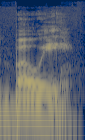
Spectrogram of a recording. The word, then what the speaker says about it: Bowie: put that one to rest because it's definitely bowie yeah that's that that was definitely his his pronunciation so that led on to a kind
